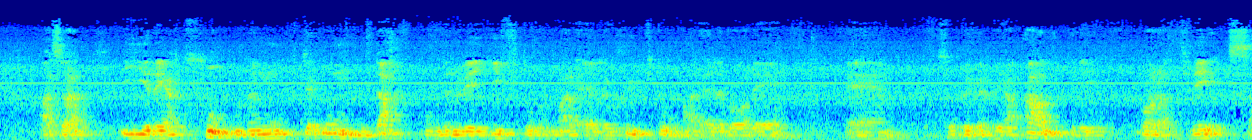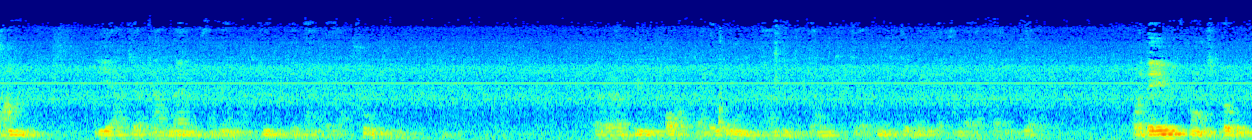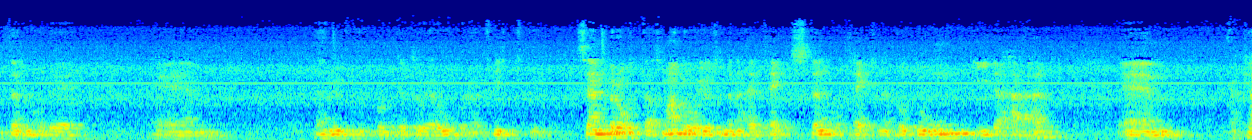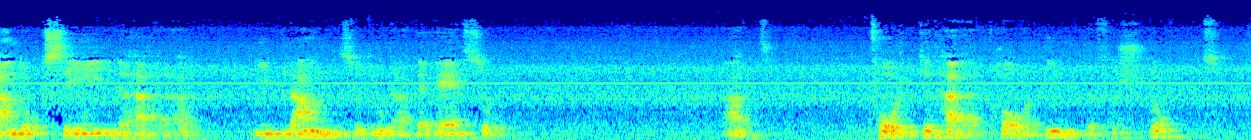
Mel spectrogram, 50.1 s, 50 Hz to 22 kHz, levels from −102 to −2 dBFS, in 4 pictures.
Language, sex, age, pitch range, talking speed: Swedish, male, 60-79, 100-115 Hz, 120 wpm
